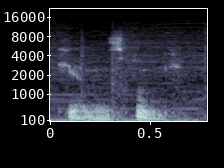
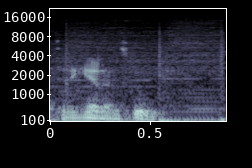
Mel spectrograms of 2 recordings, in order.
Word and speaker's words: Hedenskog: Yeah, I say it Hedenskog. Peter Hedenskog.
